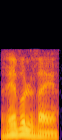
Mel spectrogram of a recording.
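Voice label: "revolver", French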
